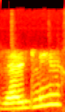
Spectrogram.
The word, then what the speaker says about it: Zandelee: Did I pronounce your name correctly or did I butcher it? – No, that's perfect. Zandelee.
